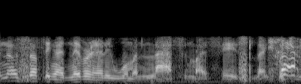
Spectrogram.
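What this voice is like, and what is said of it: Funny, possibly phony accent. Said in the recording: “that funny accent ... Why do you say my accent is phony?”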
